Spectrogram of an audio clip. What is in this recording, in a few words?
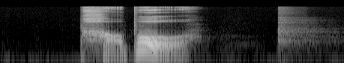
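"pao3 bu4", Chinese; HSK; HSK2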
